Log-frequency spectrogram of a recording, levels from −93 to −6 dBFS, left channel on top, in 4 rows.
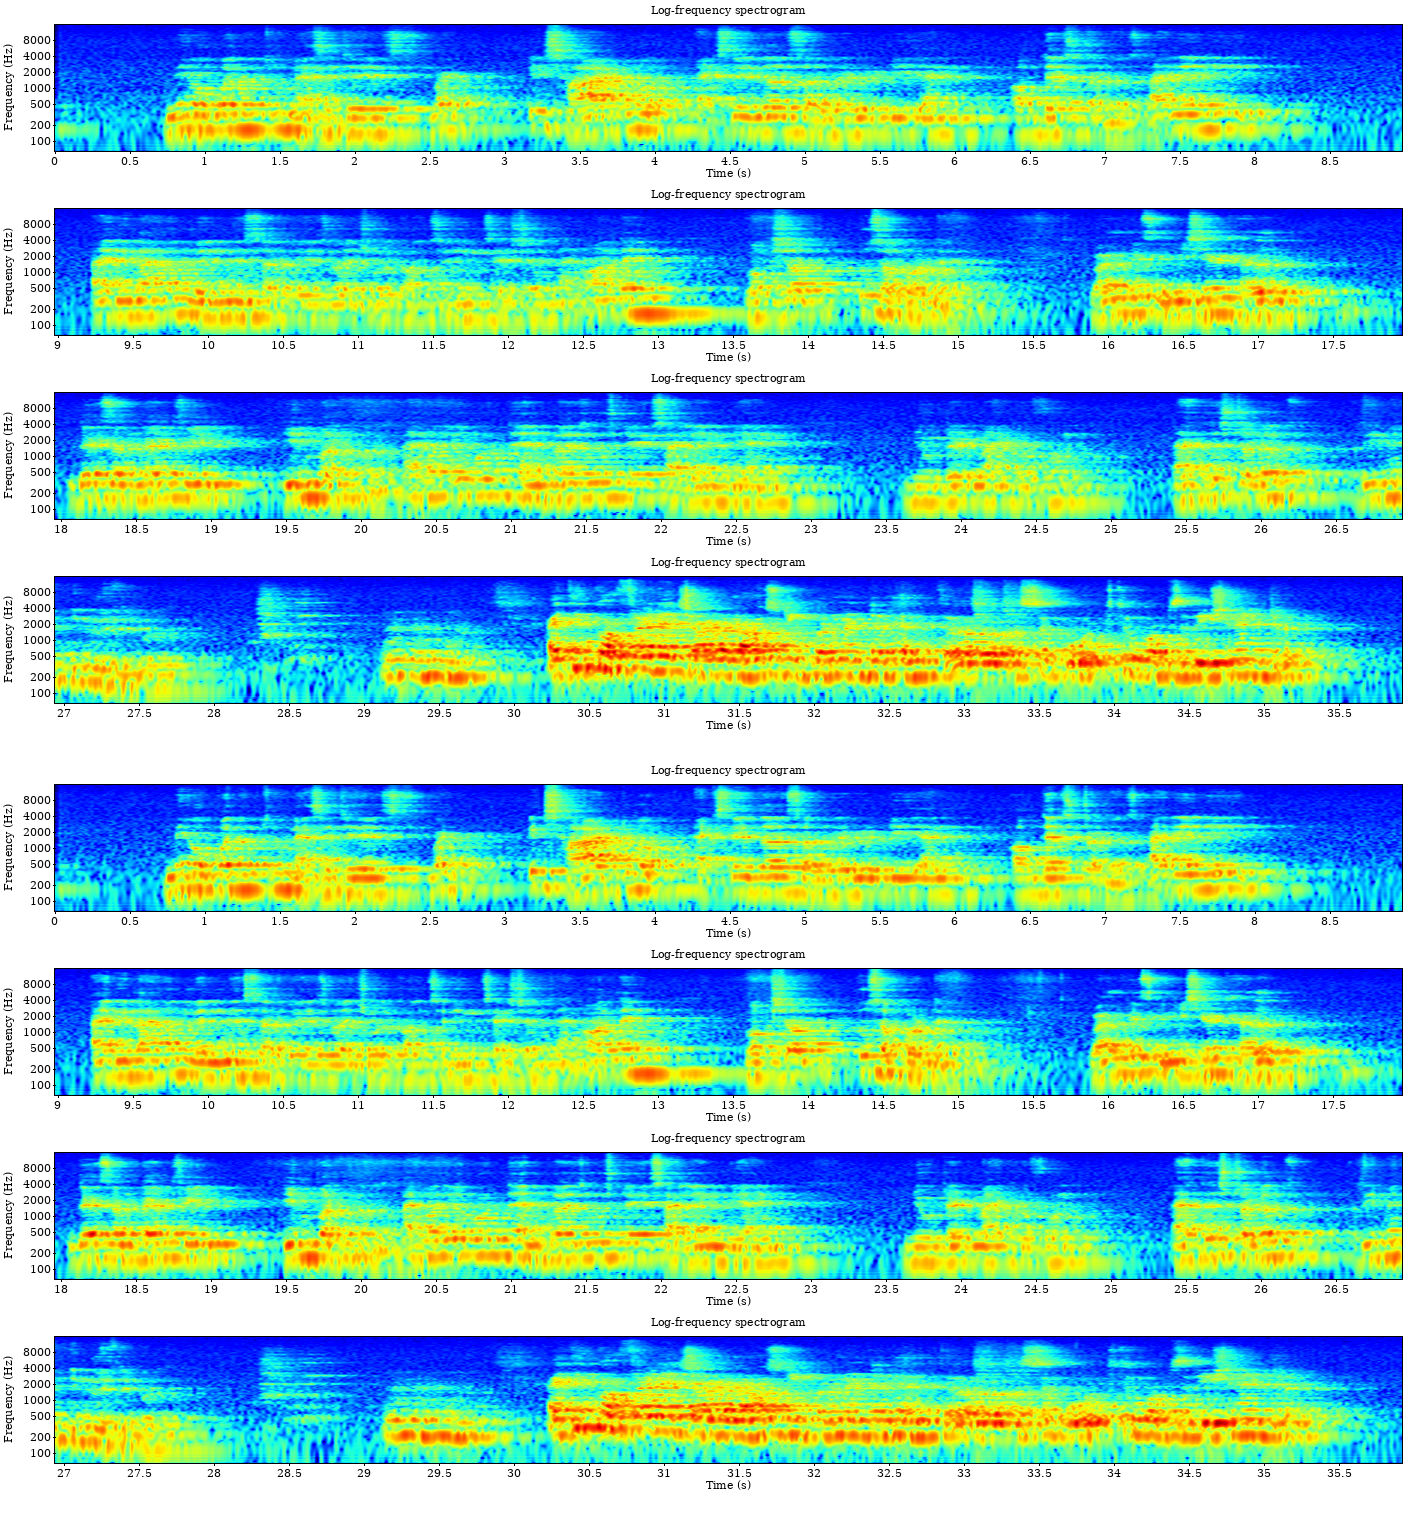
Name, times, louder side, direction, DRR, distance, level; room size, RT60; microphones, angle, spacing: voice 1, 0.7-2.8 3.2-8.0 9.2-15.1 15.5-15.6 15.9-17.6 18.0-19.1 19.5-22.9 23.6-24.8 25.4-27.9, right 2 dB, 40° right, -1 dB, 0.4 m, -29 dB
voice 2, 28.3-28.6 29.1-29.7 30.2-35.2, left 1 dB, 50° left, -1 dB, 0.4 m, -20 dB
3.5 x 2.1 x 2.8 m, 1.3 s
head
